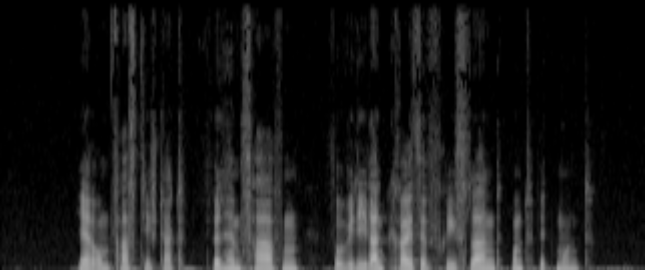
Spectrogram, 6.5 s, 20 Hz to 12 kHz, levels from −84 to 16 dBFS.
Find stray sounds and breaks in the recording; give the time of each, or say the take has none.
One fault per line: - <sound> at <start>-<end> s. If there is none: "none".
none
